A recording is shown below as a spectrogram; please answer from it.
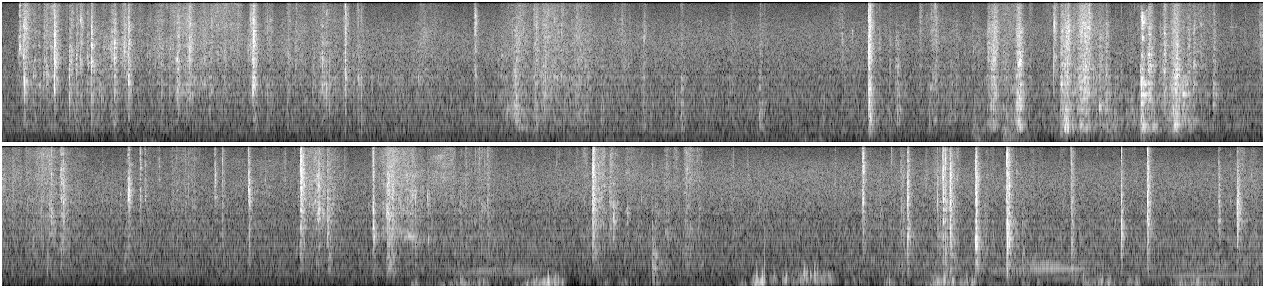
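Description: Self-adhesive window flashing tape being handled and pressed down across the top of a window. Its rustling and crinkling comes with scattered sharp clicks and taps, and a few dull low thumps in the last third.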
